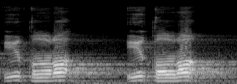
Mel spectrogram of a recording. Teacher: قاف حروف مستعلیہ میں سے بھی ہے، اس کو پر بھی کریں گے، اور حروف قلقلہ میں سے بھی ہے تو قلقلہ بھی کریں گے، اور حمزہ ساکنہ کو ہمیشہ جھٹکا دے کر پڑھتے ہیں۔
